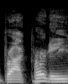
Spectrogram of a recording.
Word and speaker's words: Brock Purdy: I do notice that Brock Purdy rhymes with jock pretty yeah like I was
